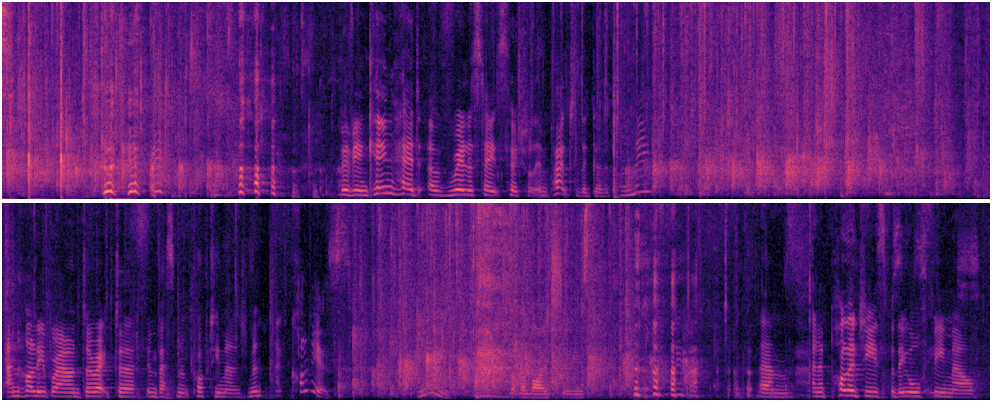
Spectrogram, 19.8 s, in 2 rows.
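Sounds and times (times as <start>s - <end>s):
audience applause: 0.0s - 2.8s, 6.3s - 10.0s, 13.4s - 17.0s
laughter: 0.9s - 3.4s, 14.6s - 15.4s, 16.0s - 17.0s
speech: 1.0s - 7.5s, 10.0s - 13.0s, 14.0s - 19.7s.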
